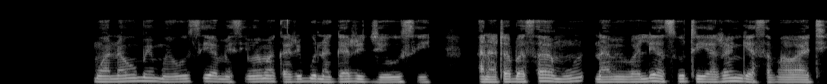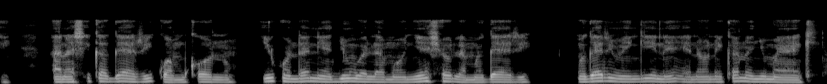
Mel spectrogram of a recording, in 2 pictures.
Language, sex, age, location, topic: Swahili, male, 18-24, Kisii, finance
